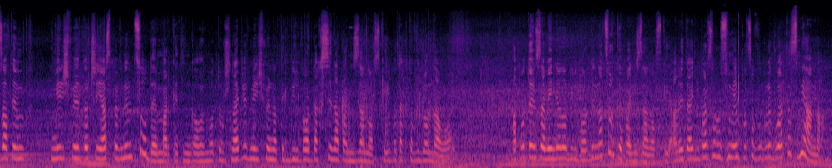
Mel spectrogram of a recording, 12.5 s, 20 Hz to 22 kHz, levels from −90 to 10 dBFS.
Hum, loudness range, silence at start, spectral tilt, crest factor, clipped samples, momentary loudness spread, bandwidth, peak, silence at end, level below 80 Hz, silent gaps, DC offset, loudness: none; 3 LU; 0 s; -5 dB/octave; 16 dB; under 0.1%; 8 LU; 17 kHz; -14 dBFS; 0 s; -48 dBFS; none; under 0.1%; -32 LUFS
